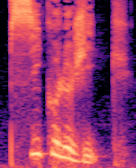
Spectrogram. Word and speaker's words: psychologique: Okay, remember at the end you've got this K. Okay, so I-C and then Y is pronounced like I. Psi. And then it's an exception here because normally we should pronounce it Show, okay, but then we pronounce it co.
